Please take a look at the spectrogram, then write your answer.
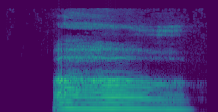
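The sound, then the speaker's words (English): A narrator performs a single drawn-out, voiced sleepy yawn, lasting about a second and a half, with a steady tone that sags slightly lower before trailing off. No words are spoken. “Oh, rice always makes me sleepy, she yawned, and put her head down on the first pillow.”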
